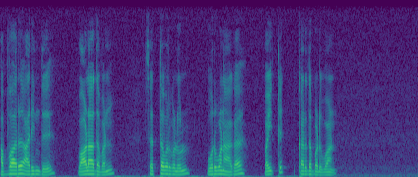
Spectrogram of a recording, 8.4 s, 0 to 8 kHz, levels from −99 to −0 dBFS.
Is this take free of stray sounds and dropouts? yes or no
yes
